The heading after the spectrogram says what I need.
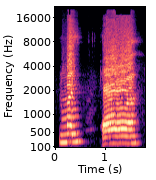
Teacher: میم لام زبر مل، قاف الف زبر قا، مل قا۔ قاف حروف مستعاریہ میں سے ہے تو آپ کو اس کو ہیوی پڑھنا ہے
